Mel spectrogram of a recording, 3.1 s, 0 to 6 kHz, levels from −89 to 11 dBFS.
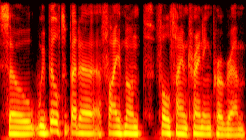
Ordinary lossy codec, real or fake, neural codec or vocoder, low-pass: Opus, 64 kbps; real; none; 5.4 kHz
